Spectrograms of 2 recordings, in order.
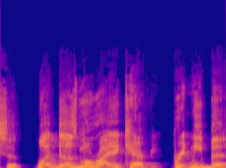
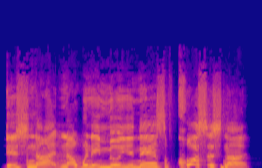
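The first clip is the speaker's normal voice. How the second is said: emphatic; 9 semitones higher than usual. Real, not acted. Emphatic agreement about cheating athletes.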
